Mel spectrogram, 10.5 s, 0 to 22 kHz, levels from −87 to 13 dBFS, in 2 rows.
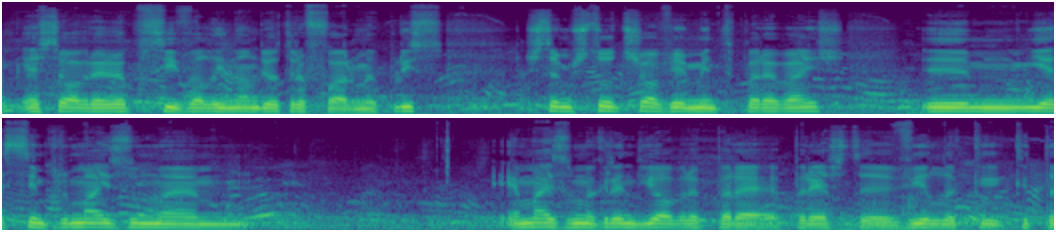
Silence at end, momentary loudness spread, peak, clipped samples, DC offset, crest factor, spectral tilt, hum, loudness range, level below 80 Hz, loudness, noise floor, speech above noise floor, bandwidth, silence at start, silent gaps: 0 s; 19 LU; 0 dBFS; under 0.1%; under 0.1%; 14 dB; -7 dB/octave; none; 3 LU; -44 dBFS; -14 LUFS; -33 dBFS; 20 dB; 15 kHz; 0 s; none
